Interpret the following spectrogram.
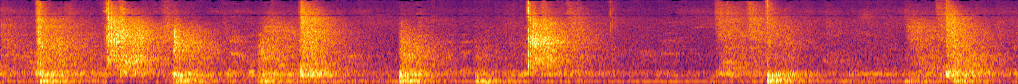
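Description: Baseball batting practice in an indoor cage: repeated sharp impacts a second or two apart, from a bat striking pitched baseballs and balls hitting the netting, each ringing briefly in the large hall.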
